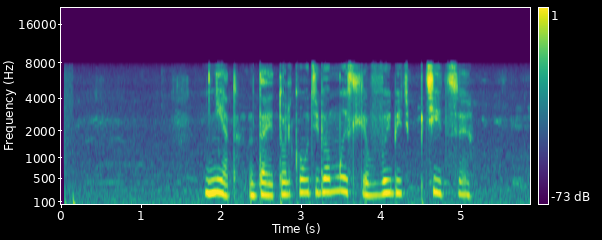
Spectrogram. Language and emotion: Russian, neutral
